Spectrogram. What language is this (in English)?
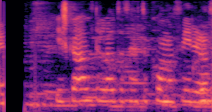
Icelandic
